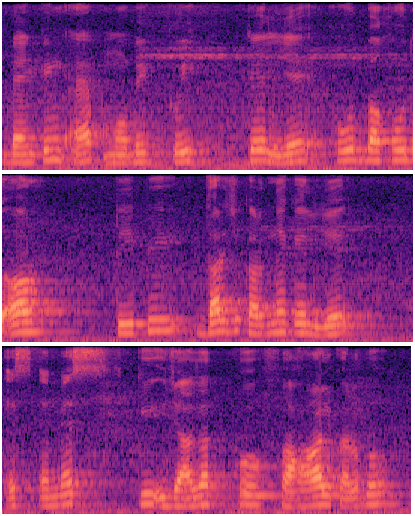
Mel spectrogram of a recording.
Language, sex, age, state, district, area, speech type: Urdu, male, 18-30, Maharashtra, Nashik, urban, read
